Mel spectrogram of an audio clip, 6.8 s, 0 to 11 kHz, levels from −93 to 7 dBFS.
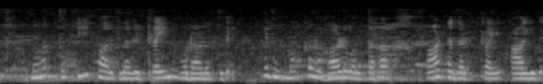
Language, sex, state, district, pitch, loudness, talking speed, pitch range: Kannada, female, Karnataka, Chamarajanagar, 240 Hz, -29 LUFS, 95 wpm, 225-275 Hz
